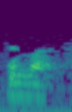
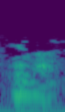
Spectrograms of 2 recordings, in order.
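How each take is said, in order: First: Said in the usual way. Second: Barely voiced, much softer; soft near-whisper. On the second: Shown as a demonstration. Pastor repeating the key words to the congregation, hushed. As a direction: let the repeat fall to almost nothing.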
